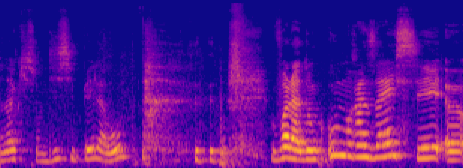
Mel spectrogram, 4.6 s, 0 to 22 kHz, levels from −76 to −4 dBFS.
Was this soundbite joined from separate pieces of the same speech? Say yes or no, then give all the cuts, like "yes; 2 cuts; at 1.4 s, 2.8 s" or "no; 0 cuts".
no; 0 cuts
